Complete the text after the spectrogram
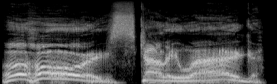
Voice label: Male Orc Greetings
